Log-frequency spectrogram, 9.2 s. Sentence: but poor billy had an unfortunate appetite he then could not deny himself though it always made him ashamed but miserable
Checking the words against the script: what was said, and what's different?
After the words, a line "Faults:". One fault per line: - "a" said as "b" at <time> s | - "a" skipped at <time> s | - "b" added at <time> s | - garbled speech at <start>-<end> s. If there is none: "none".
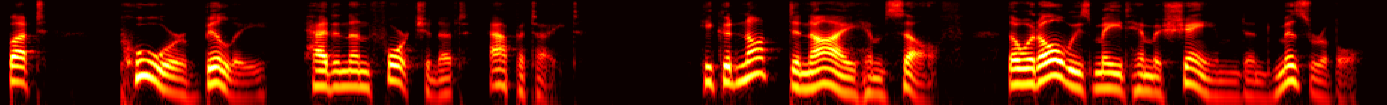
but poor billy had an unfortunate appetite he could not deny himself though it always made him ashamed and miserable
Faults:
- "then" skipped at 4.8 s
- "but" said as "and" at 8.3 s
